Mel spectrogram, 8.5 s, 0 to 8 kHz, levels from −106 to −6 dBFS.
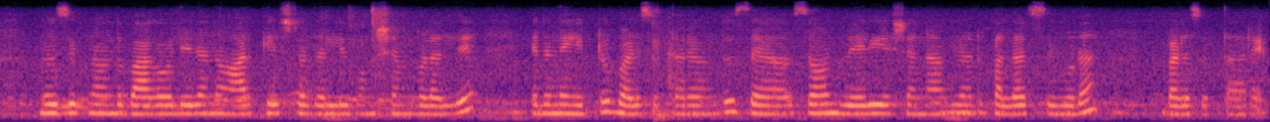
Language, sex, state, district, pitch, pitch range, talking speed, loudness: Kannada, female, Karnataka, Bellary, 215 Hz, 205-220 Hz, 150 wpm, -33 LUFS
